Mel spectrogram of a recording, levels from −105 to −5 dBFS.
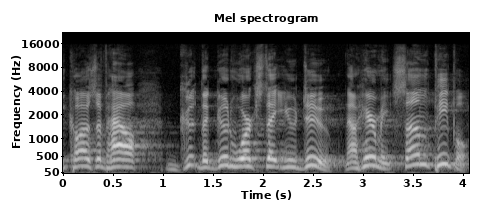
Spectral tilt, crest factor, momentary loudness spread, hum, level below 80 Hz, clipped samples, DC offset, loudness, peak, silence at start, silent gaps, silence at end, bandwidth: -4.5 dB/octave; 18 dB; 11 LU; none; -76 dBFS; under 0.1%; under 0.1%; -30 LUFS; -12 dBFS; 0 s; none; 0 s; 15.5 kHz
